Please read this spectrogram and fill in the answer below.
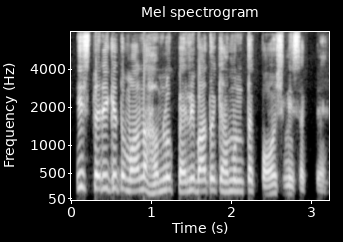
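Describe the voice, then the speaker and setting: A man speaks in a somewhat high voice, earnestly and respectfully making his case. He is a caller in a private conversation. The sound is a dry, muffled recorded phone call. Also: lively intonation, quick pace, darkish tone, no echo. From Gujarat, India. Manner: deferential, earnest, repeatedly addressing the listener respectfully.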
